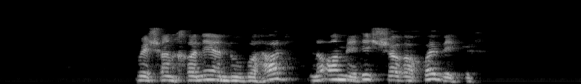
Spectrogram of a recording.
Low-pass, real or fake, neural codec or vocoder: 5.4 kHz; real; none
